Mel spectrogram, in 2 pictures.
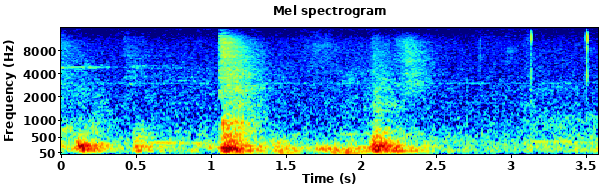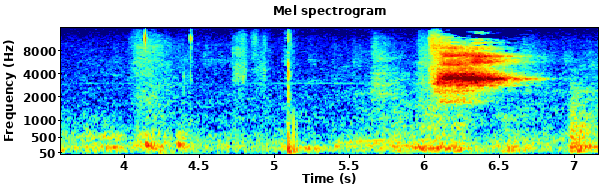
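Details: A Senegal parrot gives one loud, shrill, whistled note near the end, after a snoring Dobermann's low, rasping snores and a few faint clicks.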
